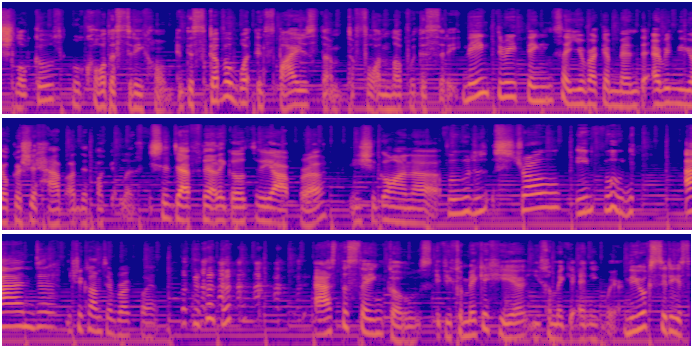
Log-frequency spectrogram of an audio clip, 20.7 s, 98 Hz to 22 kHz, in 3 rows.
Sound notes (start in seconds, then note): 15.6 giggling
